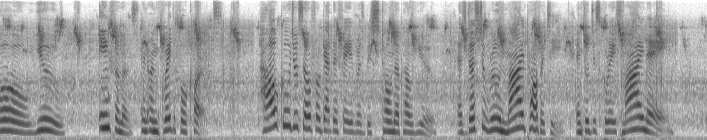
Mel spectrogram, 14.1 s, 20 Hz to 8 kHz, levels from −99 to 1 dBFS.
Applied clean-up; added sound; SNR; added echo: none; Bird vocalization, bird call, bird song; 7 dB; none.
